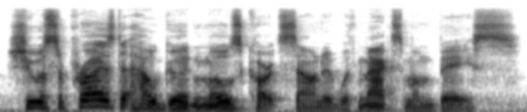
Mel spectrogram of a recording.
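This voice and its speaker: A man's voice: medium pitch, very animated, measured pace. A man reading a scripted story aloud as an audiobook narrator.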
